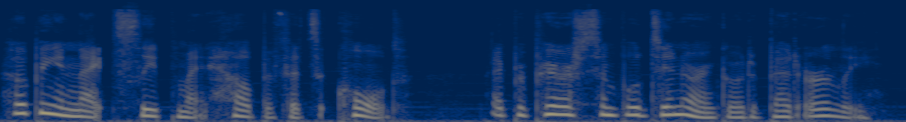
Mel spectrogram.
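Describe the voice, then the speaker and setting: Female story narrator, mellow tone, dry close recording, scripted first-person domestic drama. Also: medium pitch, animated, fast, no room sound. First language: English.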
